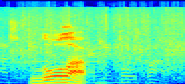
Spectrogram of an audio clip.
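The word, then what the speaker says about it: Lalor: wow there you go so Sam laa is how you pronounce it laa Sam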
